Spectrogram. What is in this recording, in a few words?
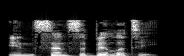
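"insensibility", British English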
